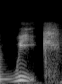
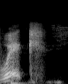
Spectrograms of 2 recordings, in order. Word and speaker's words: weak: here this is okay the weak okay give me a good e sound here um instead of Wick okay the weak into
